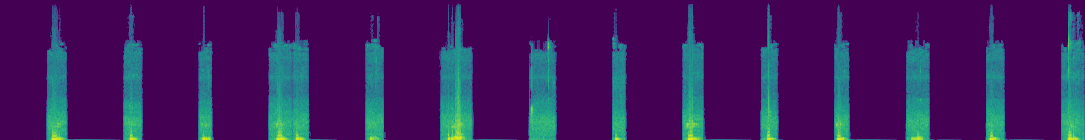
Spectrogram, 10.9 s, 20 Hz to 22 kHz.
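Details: Audio-only recording of hiccups after meals: fourteen sharp, loud hiccups in about eleven seconds, roughly 77 a minute, slightly uneven pace; persistent hiccup bout.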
